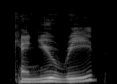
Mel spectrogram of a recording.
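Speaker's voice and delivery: plain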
